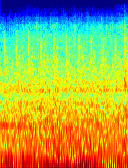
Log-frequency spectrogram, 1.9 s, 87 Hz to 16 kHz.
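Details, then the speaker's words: International 1256 diesel tractor idling: rapid steady clunk, about eight per second, often mistaken for engine knock especially from the cab, actually from a chipped gear tooth years ago. "every time I have this thing running it seems like somebody hears that clunking noise and they think it's the engine knocking and which that's what it sounds like especially if you're in the cab but actually a number of years ago we had a gear Creek in here"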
